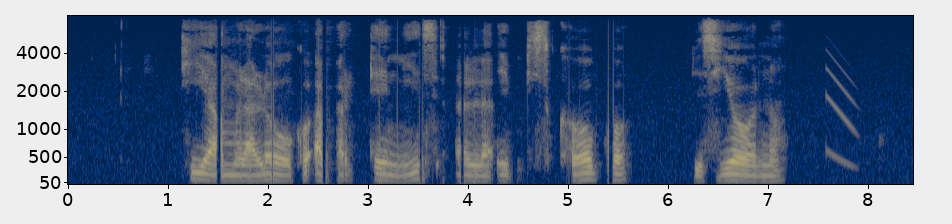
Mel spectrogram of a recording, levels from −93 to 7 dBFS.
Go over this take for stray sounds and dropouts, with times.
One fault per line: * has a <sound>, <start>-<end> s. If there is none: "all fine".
* has a chirp, 7.6-7.9 s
